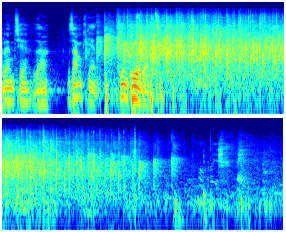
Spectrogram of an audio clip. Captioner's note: applause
